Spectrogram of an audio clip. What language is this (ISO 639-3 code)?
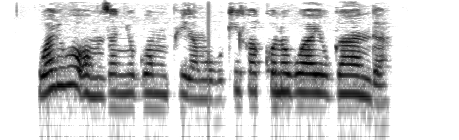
lug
